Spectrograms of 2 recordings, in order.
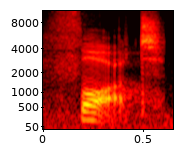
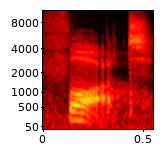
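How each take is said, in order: First: It has a hard German R sound. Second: It has a hard German R sound.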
